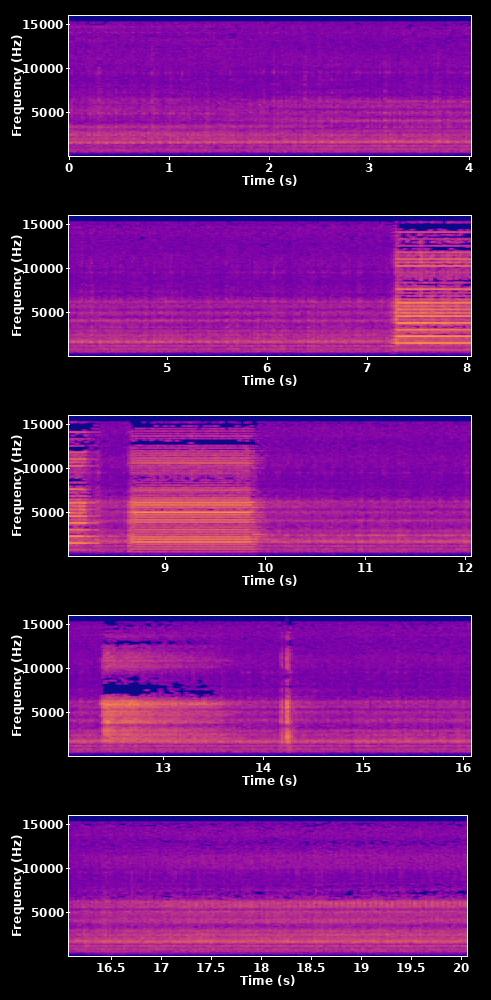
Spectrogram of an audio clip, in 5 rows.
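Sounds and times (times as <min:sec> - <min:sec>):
diesel engine idling through speaker: 0:00.0 - 0:20.0
two-tone train horn: 0:07.2 - 0:10.2
sudden hiss: 0:12.4 - 0:13.8.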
